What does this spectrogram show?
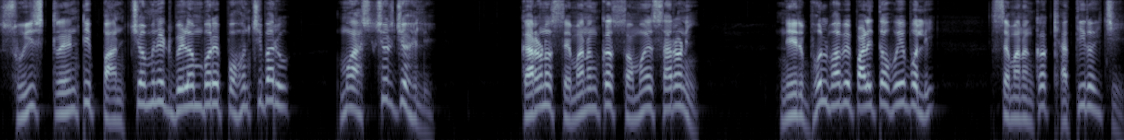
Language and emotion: Odia, surprised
